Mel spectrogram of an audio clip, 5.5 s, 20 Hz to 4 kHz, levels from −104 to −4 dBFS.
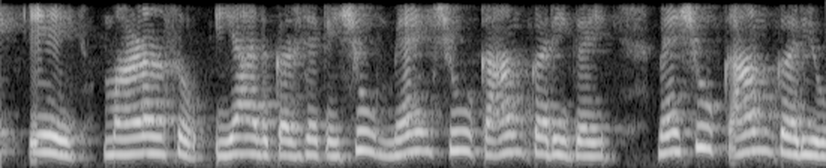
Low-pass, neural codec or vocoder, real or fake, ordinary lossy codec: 3.6 kHz; none; real; none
